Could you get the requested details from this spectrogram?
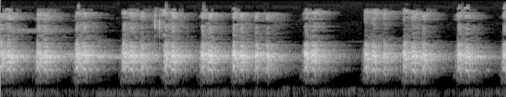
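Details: A pet sooty-headed bulbul welcomes its keeper back from work with rapid, rasping burry notes in quick, uneven bursts, each a short harsh chatter.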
